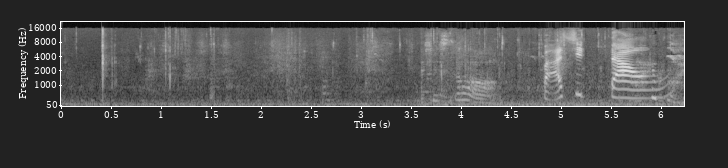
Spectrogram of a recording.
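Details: Stray cats living around a shop in South Korea, given a winter house as the weather turns cold; after low background hum and a woman's voice, a cat gives several rising-falling wavering meows, louder toward the end.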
